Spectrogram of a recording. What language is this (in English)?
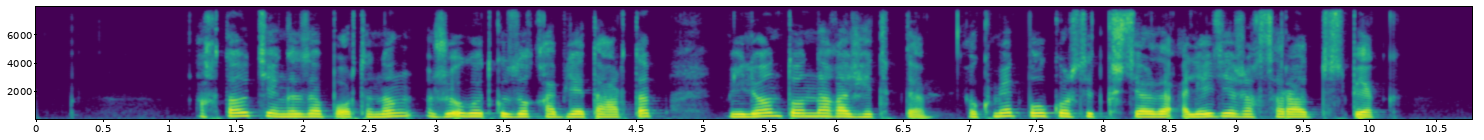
Kazakh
